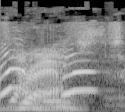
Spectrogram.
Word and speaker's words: draughts: And it's pronounced what? Noun, British. Drafts. He's right. Face. Yep, he's right.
